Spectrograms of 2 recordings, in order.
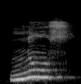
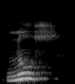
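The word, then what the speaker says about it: νοῦς: Tejne, frónesis, PHF, frónesis, episteme, nous, la OU es U, nous, y otra vez PH, F, sofos. Tejne, frónesis, episteme, nous y sofos.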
